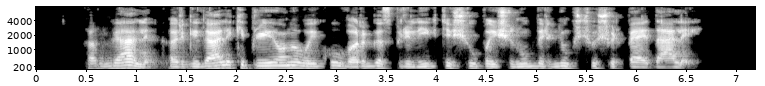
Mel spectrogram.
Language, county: Lithuanian, Tauragė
